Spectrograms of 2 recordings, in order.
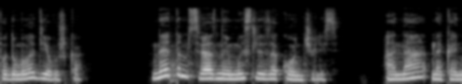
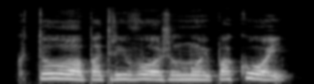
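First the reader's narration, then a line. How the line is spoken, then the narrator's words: Menacing growl. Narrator (Russian): прорычал он угрожающе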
